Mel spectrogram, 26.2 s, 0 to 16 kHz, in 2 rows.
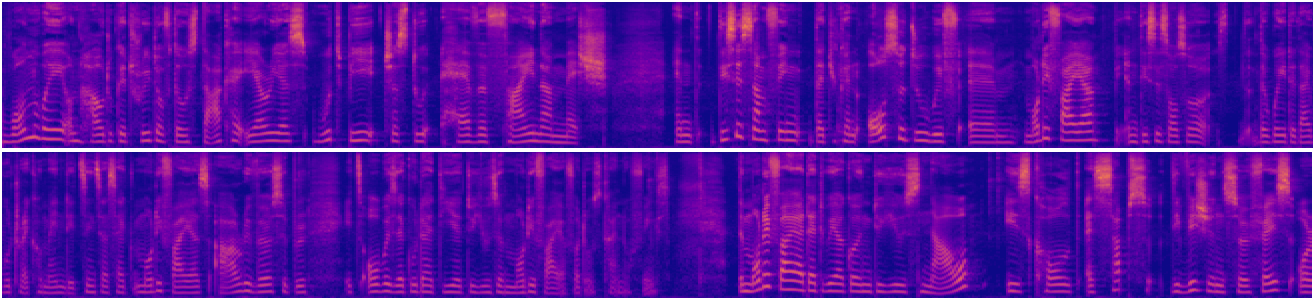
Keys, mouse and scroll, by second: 16.0 click, 19.6 click, 23.0 click.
